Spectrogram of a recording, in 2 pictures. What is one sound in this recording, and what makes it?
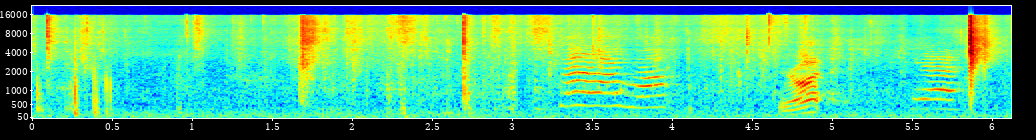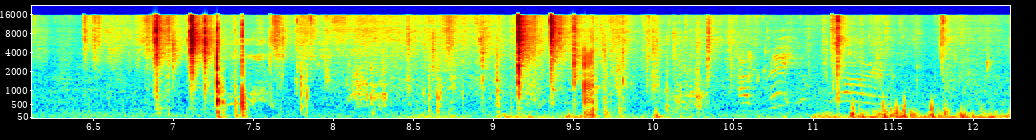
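Branches creak and snap as someone climbs through dense roots.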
